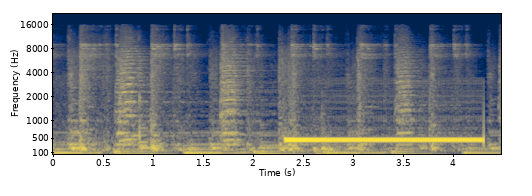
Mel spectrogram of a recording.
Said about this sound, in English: We're calling her up. We're going to get her on the phone and try to get you guys together again.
